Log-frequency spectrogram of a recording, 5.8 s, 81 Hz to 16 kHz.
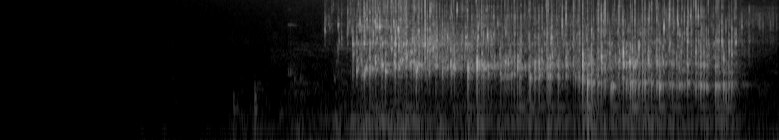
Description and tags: A long coffee pour into an espresso cup from a french press. Recorded in high quality sound via a Rode NTG2 for a short film.
coffee, pour, pouring, espresso, cup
